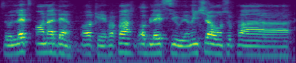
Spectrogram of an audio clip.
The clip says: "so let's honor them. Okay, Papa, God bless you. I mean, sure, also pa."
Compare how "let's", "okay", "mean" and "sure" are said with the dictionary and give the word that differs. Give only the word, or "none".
sure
